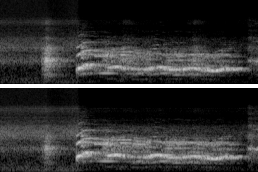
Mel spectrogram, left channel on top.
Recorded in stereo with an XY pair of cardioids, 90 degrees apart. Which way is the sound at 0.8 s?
45° right.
